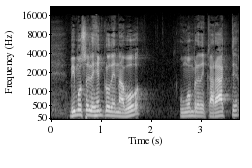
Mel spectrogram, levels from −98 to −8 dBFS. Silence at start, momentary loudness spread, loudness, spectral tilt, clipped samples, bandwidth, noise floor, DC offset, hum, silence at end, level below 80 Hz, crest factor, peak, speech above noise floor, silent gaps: 0 s; 9 LU; -24 LUFS; -3.5 dB/octave; under 0.1%; 17 kHz; -68 dBFS; under 0.1%; none; 0 s; -70 dBFS; 20 dB; -6 dBFS; 43 dB; none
